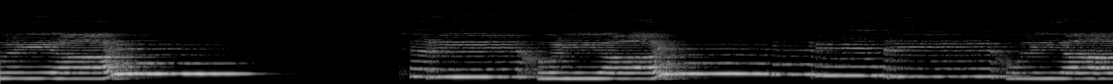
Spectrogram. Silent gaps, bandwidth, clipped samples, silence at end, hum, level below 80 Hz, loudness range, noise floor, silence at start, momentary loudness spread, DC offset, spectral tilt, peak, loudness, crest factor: none; 11 kHz; under 0.1%; 0 s; none; -88 dBFS; 5 LU; -76 dBFS; 0 s; 12 LU; under 0.1%; -3.5 dB/octave; -12 dBFS; -28 LUFS; 16 dB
